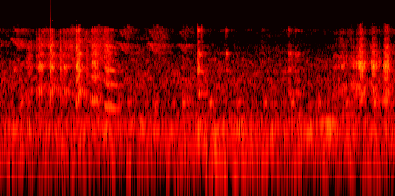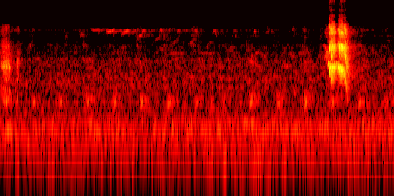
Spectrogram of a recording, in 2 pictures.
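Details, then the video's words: Parrot in India calling in short, harsh, raspy bursts with a few seconds between them, ending with one loud, brief screech against a quiet indoor background. "parrot 🦜🦜 voice"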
